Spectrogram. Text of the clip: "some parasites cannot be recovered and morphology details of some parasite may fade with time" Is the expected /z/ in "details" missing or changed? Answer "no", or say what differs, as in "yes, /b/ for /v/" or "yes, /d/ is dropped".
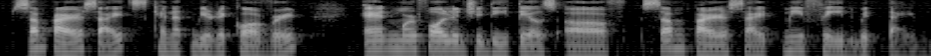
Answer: yes, /s/ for /z/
